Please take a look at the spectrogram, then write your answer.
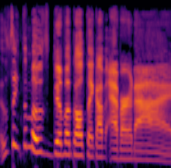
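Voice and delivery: high, whiny imitated complaint; mock crying. Contestant on leaving Robert, mock weepy. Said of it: "he starts frown smile crying".

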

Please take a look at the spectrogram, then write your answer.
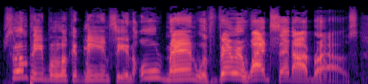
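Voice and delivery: high, loud mock old-timer; playful old man impression; hammed-up old man. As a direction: boast like a cocky old codger.

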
